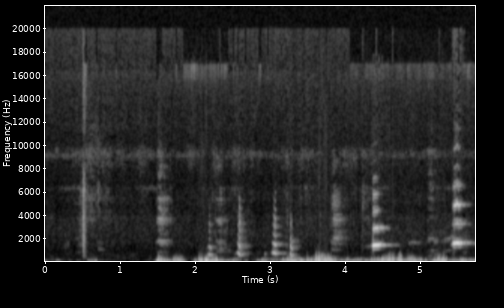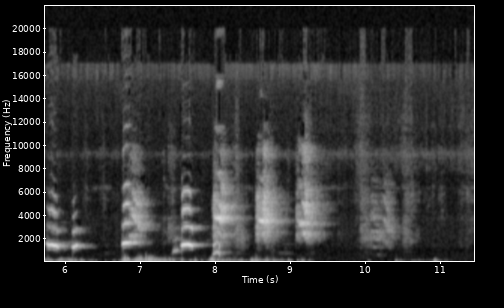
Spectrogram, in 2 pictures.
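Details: Ringneck parrot uttering scattered shrill chirps and squawks that grow louder and higher toward the end, with a constant low rumble underneath, then fading to near silence.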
